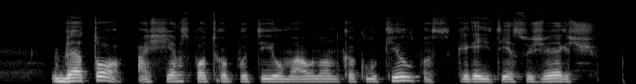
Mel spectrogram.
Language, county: Lithuanian, Tauragė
